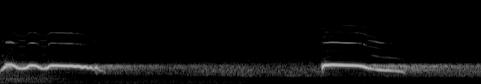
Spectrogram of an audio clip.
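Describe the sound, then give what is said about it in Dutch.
A male tawny owl hoots at night: two long, clear, tonal hoots separated by about two seconds of quiet. The first wavers before holding steady, and the second sinks slightly in pitch as it fades. “dit is een mannetje bosuil”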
